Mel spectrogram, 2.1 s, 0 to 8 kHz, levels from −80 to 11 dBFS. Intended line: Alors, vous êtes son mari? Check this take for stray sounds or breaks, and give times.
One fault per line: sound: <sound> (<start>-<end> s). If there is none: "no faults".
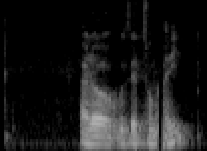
sound: dropout (1.6-1.6 s)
